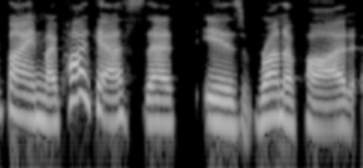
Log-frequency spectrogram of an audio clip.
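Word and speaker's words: Runahpod: So maybe uh but um if you'd like to find my podcast that is Runnopod spelled the way that you think it would be pronounced if you're from Massachusetts which is R U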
